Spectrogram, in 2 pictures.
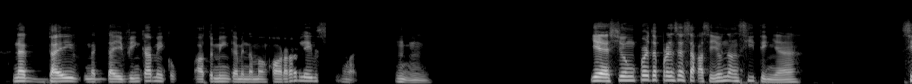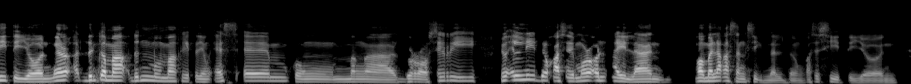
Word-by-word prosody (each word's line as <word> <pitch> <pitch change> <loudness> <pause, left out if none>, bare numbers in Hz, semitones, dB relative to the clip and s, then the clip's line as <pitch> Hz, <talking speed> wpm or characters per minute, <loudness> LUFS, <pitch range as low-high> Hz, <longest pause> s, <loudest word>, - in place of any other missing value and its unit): nag-dive 145 0 +3
nag-diving 130 +2 -3
kami, 165 -2 -2
ku 130 - -14 0.2
ah, 120 -1 -5
tumingin 140 -1 -4
kami 120 - -4
ng 120 - -4
mga 120 -1 -6
coral 130 +6 -1
reefs, 160 -2 -3
mga - - -16 0.4
mm. 95 -5 -8 1.6
Yes, 170 0 +6
yung 185 -1 +1
Puerto 210 -1 +2
Princesa 195 0 0
kasi 145 +1 -3
yun 165 - -1
ang 160 -1 -4
city 170 -7 -7
nya. 110 0 -4 1.0
City 185 -7 0
yun. 130 0 +5
Meron 190 +2 +6
at 175 0 -6
dun 195 +2 +3
ka 205 - +9
ma 185 -1 +8
dun 180 +3 -1
mo 170 - -1
makita 150 -3 -2
yung 125 - -6
SM, 165 +2 -2
kung 125 -2 -4 0.4
mga 115 -3 -3
grocery. 165 +7 -4 0.2
Yung 185 - +1
El 205 - +5
Nido 205 -4 0
kasi 160 -2 +2
more 175 +4 +3
on 175 - +1
island. 125 -5 +2 0.3
Oh, 155 +2 +4
malakas 170 +1 +3
ang 125 - -8
signal 95 -1 -10
dun 85 -1 -14
kasi 130 - -14
city 100 -10 -12
yun. 85 0 -10
145 Hz, 170 wpm, -23 LUFS, 125-170 Hz, 1.6 s, ka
